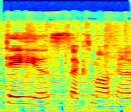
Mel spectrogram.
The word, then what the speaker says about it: Deus Ex Machina: Either way, this feels like a Deus Ex Machina at the moment. Well, I know it's pronounced Deus Ex Machina, but that sounds really weird to me.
